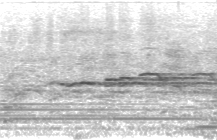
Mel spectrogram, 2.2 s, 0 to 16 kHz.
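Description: A high, wavering whistled melody line coming in about half a second in, over sustained chords on a Nord Stage 2 keyboard.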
